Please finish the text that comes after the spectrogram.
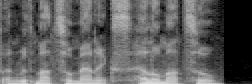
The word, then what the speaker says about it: Matze: Hello Matso. Hello. Greetings to all of you. I pronounced your name sloppily. Of course, it's Matso Manx.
